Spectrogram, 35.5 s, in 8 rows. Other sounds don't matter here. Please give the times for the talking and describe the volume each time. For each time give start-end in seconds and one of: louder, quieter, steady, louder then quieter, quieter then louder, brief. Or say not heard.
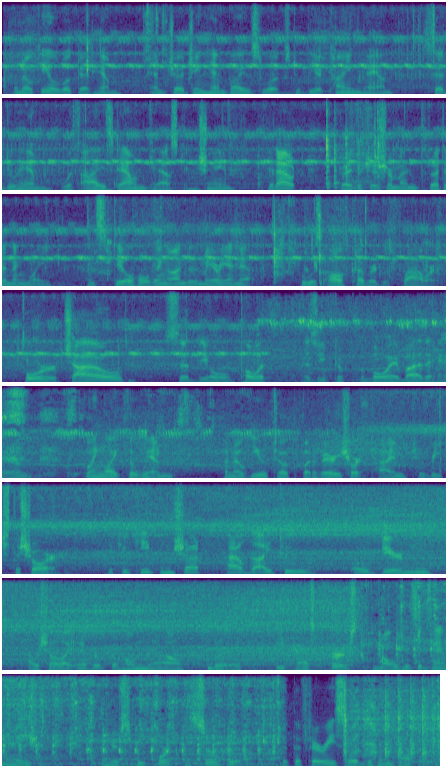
0.1-35.4 steady.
